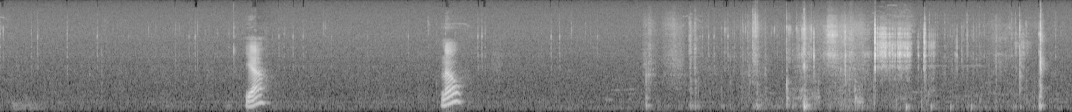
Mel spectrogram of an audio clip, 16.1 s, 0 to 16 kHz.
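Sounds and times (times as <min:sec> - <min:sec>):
scraping rustle: 0:09.6 - 0:15.6.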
